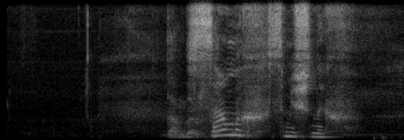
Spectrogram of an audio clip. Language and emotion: Russian, neutral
